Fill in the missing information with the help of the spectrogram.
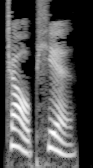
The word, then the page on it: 照片: zhao pian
